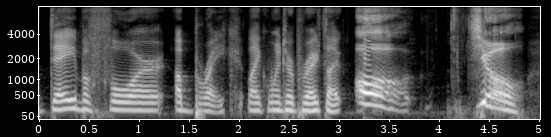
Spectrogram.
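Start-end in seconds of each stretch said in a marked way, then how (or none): 3.2-4.9 put-on loud, slow drunk bro voice; rowdy party animal. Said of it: "That voice".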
